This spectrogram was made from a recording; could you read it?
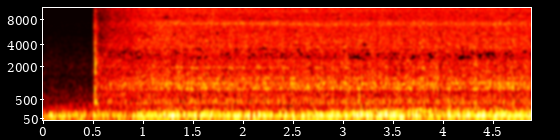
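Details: Hyundai Accent gasoline with codes P0300/P0301/P0302, blinking check-engine light, low power and strong vibration; it cranks and settles into a shaky, uneven idle because cylinder 1 has no or weak spark, while fuel pressure is fine.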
